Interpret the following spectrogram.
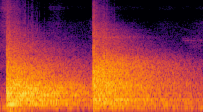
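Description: Two loud knocks just under a second apart, each fading away over about a second.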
